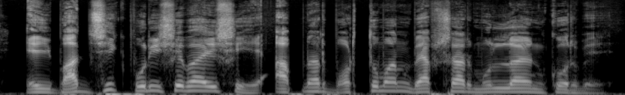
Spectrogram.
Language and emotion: Bengali, neutral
